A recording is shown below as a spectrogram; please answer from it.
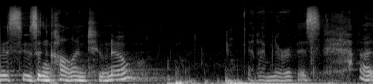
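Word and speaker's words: Colantuono: Okay, you're going to have to pronounce it. Yes, I will. My name is Susan Colantuno.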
